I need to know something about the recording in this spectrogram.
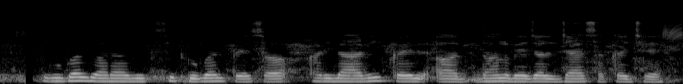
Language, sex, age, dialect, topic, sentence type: Maithili, male, 18-24, Eastern / Thethi, banking, statement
